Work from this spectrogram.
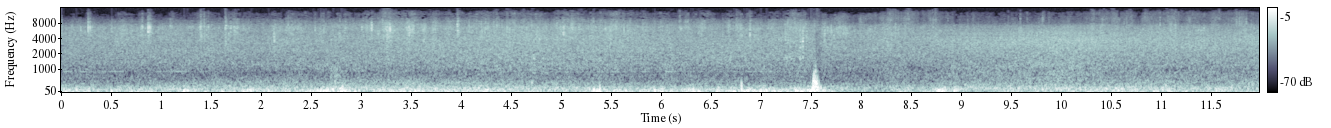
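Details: Steady deep rumble of wind against the microphone with a few faint knocks, and no animal voice heard.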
